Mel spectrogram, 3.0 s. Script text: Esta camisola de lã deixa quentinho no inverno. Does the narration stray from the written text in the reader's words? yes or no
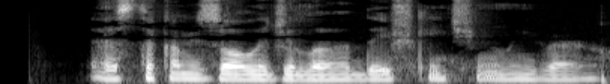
no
